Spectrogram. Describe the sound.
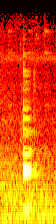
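A computer gives a single short buzzing alert, a nasal, mid-pitched tone lasting about a fifth of a second over a steady low background hum.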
